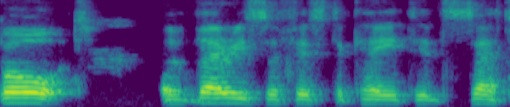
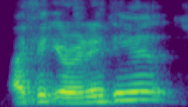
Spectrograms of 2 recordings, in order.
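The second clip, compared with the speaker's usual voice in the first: sweet rising lilt on "I think you're an idiot"; mock Australian uptalk; upward inflection; 5 semitones higher, faster than usual. Shown as a demonstration. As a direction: insult with a polite upward tune. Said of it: "So people like to say".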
